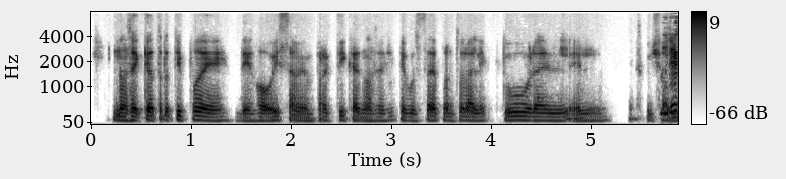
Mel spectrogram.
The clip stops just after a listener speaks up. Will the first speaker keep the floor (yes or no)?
no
